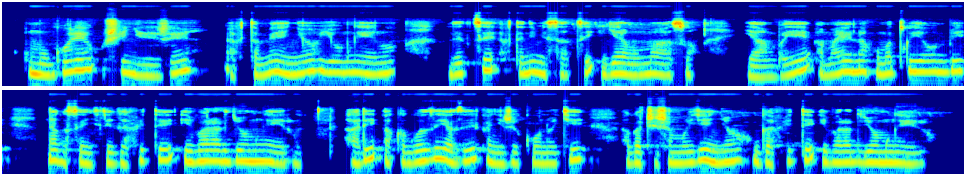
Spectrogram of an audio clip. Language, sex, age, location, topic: Kinyarwanda, female, 25-35, Huye, health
